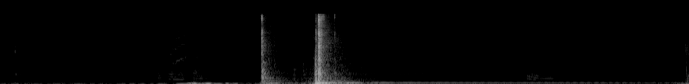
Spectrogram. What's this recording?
sound of a wood door, closed as a person enter the house
close, door, wood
